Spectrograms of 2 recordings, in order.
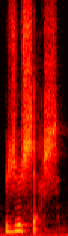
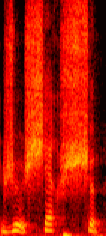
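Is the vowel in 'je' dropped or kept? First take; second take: dropped; kept. First: Je is reduced to a quick sch sound. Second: The vowel of je is fully pronounced. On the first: The speaker calls it right. "It's je cherche. ... it's schla" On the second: The speaker calls it wrong. "I don't say je cherche"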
